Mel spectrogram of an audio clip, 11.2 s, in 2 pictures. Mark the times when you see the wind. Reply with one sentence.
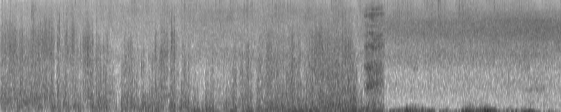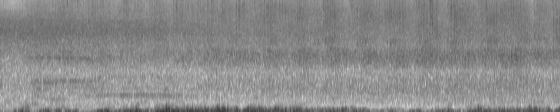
You can hear the wind from 0.0 to 11.1 s.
